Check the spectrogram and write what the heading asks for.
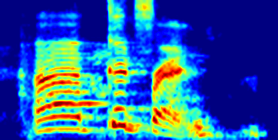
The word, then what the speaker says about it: Gutfreund: Gutfreund. Gutfreund, is that how you say it? Good friend.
